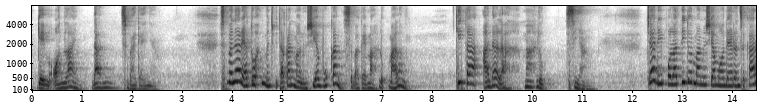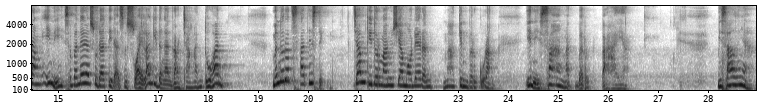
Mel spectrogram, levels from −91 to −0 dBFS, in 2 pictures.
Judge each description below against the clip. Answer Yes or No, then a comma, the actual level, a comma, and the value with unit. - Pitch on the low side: No, high, 235 Hz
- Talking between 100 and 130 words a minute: No, average, 90 wpm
